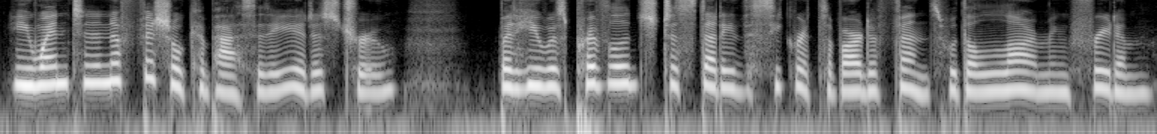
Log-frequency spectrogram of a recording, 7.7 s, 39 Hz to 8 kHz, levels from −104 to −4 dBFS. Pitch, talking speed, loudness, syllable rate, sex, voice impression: 235 Hz, 180 wpm, -20 LUFS, 5.5 syllables/s, female, feminine, slightly adult-like, cute, slightly refreshing, sincere, slightly friendly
